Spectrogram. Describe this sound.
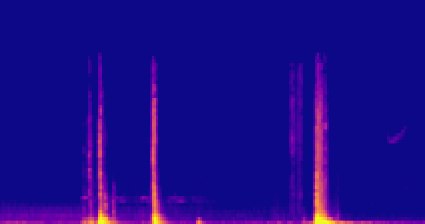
Field recording of a car door opening and closing.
